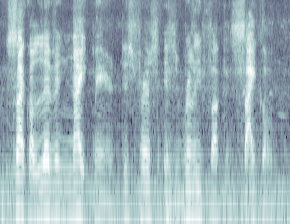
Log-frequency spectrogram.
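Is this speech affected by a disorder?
Yes: slurred speech.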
